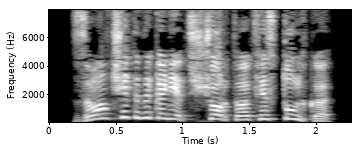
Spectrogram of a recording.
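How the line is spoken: Louder shout. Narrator (Russian): крикнула еще громче Марья Ивановна и от нервности

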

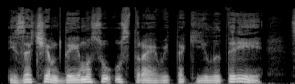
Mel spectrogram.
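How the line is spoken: Quiet question. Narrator (Russian): спросил я также тихо

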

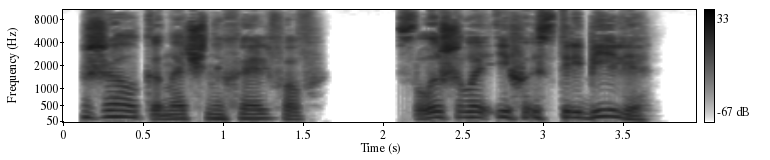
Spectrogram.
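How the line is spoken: Sighing. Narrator (Russian): вздохнула Инди

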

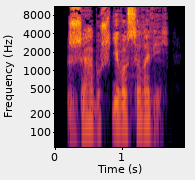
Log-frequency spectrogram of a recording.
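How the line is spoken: Perfunctory whisper. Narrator (Russian): прошептала для порядка Матильда

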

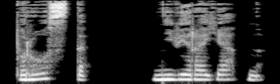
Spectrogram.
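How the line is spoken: Whisper. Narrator (Russian): шептала

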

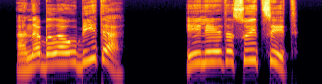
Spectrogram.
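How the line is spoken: Shouted out. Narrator (Russian): выкрикнул один из репортеров

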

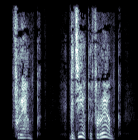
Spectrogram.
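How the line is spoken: Loud whisper calling. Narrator (Russian): позвала она громким шепотом

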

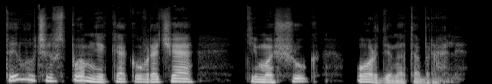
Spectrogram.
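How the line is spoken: Plain. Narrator (Russian): сказал Изя

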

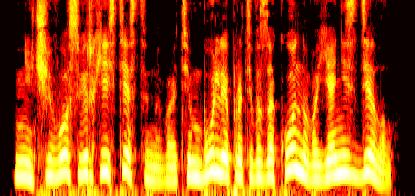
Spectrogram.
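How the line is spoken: Father growling. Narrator (Russian): прорычал папа

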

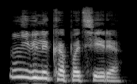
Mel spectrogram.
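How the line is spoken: Snorted. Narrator (Russian): фыркнула служанка

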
